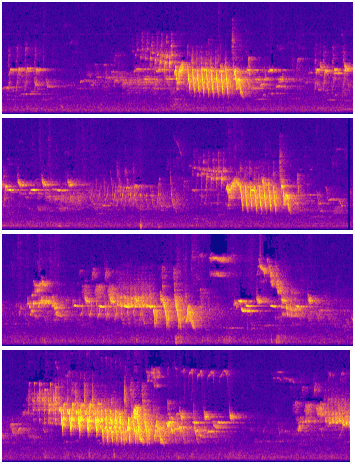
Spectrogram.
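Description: Songbirds singing: phrases of rapid, high trills and chirps lasting a second or two, repeating every few seconds.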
